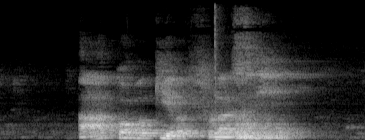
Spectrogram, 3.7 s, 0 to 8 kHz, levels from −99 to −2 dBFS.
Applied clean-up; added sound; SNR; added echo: none; Cupboard open or close; 19 dB; reverberation time 0.9 s.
